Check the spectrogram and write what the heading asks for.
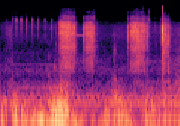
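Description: A fishing reel's line clicker ratcheting in short rasping bursts as a musky runs with the bait and pulls line off the reel.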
